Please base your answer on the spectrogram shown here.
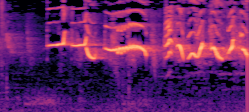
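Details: Oriental magpie-robin, trained for singing competitions, delivering loud pure whistles: a long level note sliding downward, then a rapid series of looping, warbled whistles repeated several times a second.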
